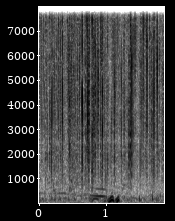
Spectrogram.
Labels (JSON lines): {"label": "biophony, cascading saw", "recorder": "SoundTrap 600 or HydroMoth"}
